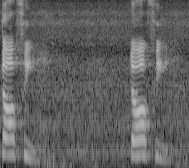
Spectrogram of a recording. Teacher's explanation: तो आपकी blade of the tongue is raised towards the alveolar ridge in ट sound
